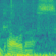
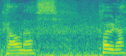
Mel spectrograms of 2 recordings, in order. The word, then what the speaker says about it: Kaunas: We will see it written with a K-A-U, and our brain will say cow.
